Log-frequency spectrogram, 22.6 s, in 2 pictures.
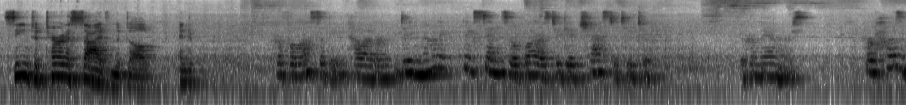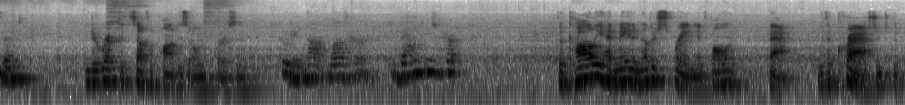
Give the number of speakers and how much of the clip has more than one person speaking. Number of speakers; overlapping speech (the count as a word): two, no overlap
